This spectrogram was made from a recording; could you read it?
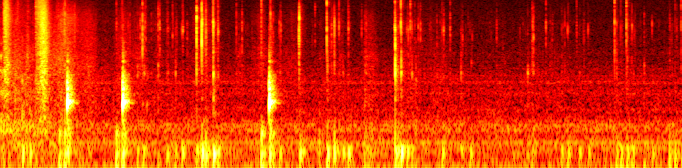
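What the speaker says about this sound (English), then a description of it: "let me type." Someone types on a computer keyboard with quiet, irregular key clicks, a few sharper taps standing out, close and soft with no talking.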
